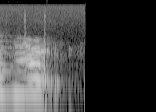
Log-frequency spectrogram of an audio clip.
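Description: A man's drawn-out, low cry, wavering in pitch for under a second, then the sound cuts off suddenly to dead silence.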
